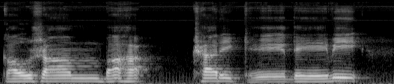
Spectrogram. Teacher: There is only one instance where the Visarga sound will retain its original sound h when it occurs in the middle of a sentence, and that is when the succeeding akshara is ch.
